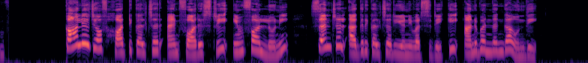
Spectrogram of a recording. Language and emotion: Telugu, neutral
